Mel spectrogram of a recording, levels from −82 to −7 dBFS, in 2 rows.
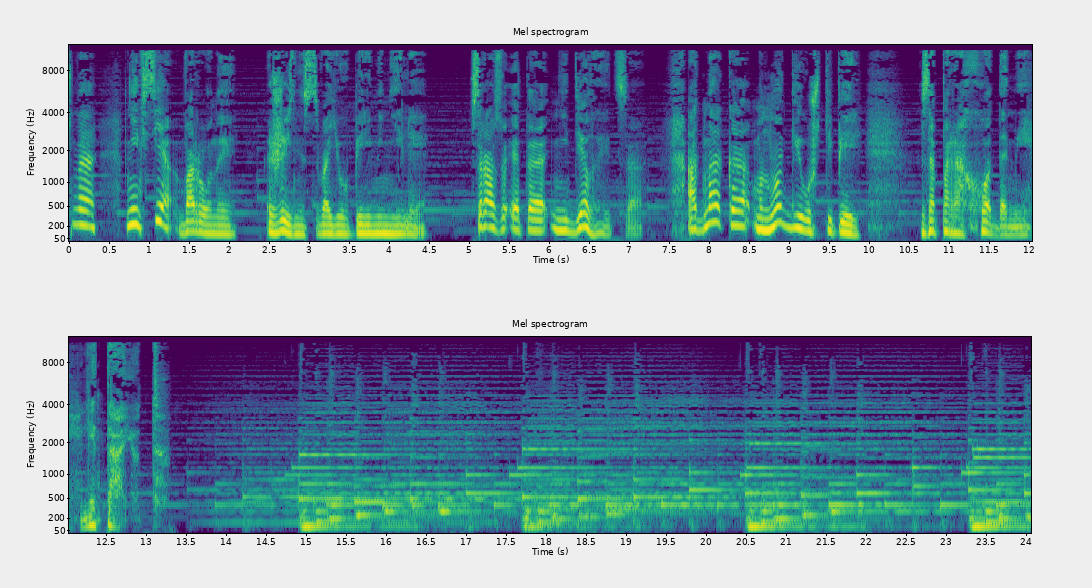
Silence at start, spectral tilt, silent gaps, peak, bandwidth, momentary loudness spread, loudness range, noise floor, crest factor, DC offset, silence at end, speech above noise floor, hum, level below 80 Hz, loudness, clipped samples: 0 s; -5.5 dB/octave; none; 0 dBFS; 11.5 kHz; 14 LU; 8 LU; -43 dBFS; 16 dB; under 0.1%; 0 s; 28 dB; none; -50 dBFS; -18 LUFS; under 0.1%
